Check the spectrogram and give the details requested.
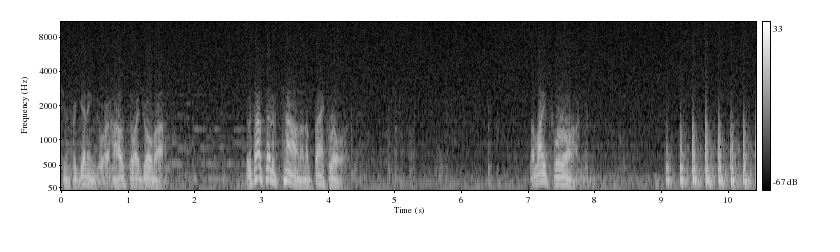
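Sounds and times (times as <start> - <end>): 
speech: 0.2 - 1.7, 2.8 - 4.4, 7.0 - 8.0
knocking on the door of a house outside town on a back road: 8.9 - 10.4.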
